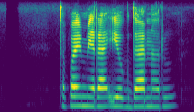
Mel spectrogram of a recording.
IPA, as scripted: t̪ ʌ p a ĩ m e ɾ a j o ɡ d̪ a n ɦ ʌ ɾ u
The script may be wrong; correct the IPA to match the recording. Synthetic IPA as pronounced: t̪ ʌ p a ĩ m e ɾ a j o ɡ d̪ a n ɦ ʌ ɾ u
